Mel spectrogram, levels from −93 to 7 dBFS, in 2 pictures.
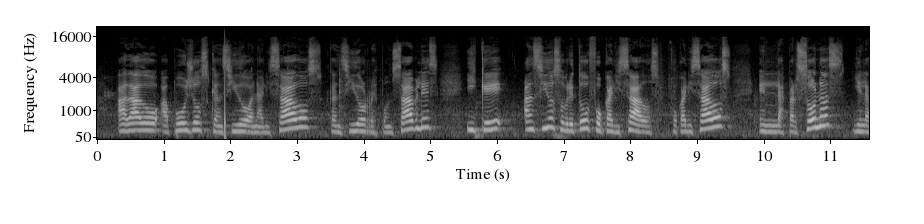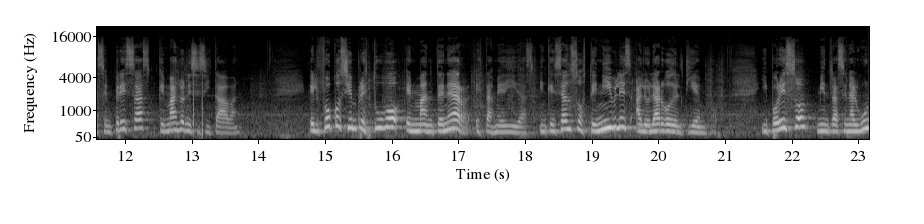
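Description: Loud pops at 1.92–1.94 s, a single sharp hit far above the sound, and 13.03–13.18 s, a softer double pop, likely from a switch or static voltage spike.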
